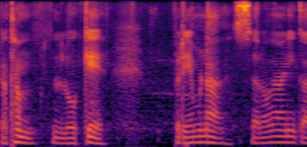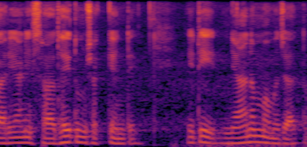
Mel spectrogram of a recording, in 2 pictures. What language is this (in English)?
Sanskrit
